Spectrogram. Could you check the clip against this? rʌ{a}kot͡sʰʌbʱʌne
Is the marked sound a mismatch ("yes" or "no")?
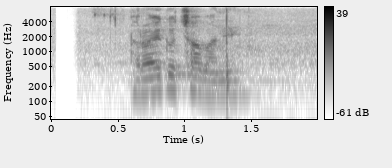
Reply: yes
